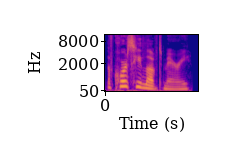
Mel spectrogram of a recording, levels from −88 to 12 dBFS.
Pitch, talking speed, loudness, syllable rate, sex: 200 Hz, 215 wpm, -18 LUFS, 6.5 syllables/s, female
